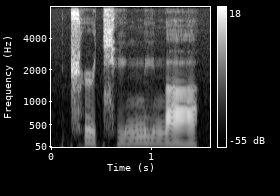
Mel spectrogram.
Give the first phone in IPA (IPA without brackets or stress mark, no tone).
ʈ͡ʂʰ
